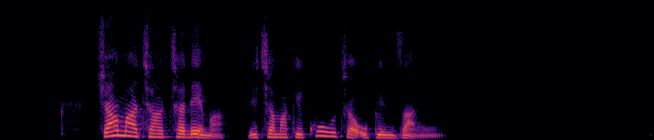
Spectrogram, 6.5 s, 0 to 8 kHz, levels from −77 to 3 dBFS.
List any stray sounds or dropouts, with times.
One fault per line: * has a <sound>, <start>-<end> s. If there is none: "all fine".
all fine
